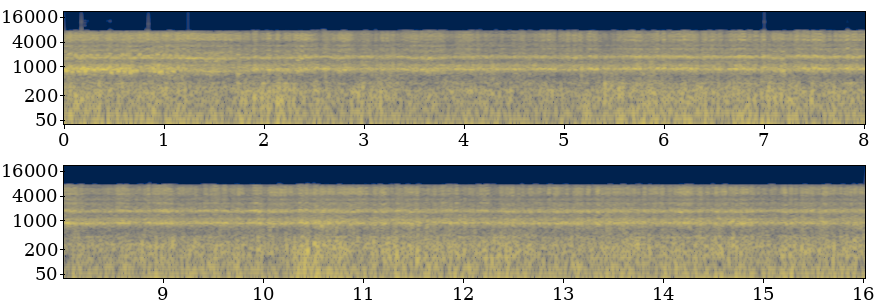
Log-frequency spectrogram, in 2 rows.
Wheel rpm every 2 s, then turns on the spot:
200, 230, 230, 230, 230, 240, 230, 230.
none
